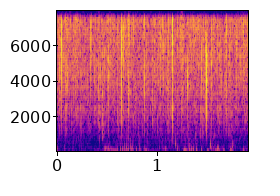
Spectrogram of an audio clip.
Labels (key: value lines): label: biophony, grouper groan
recorder: SoundTrap 300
